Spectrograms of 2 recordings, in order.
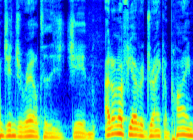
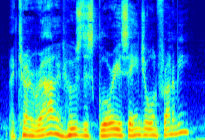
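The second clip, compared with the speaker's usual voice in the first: normal talking voice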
